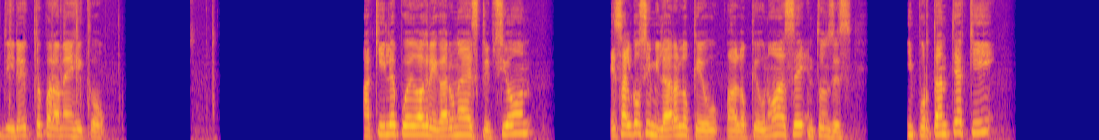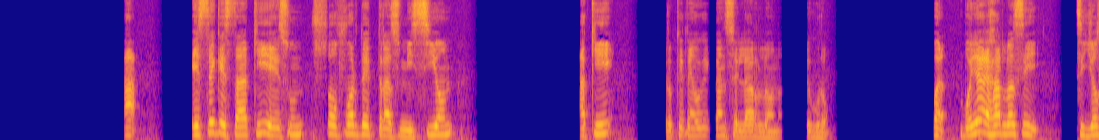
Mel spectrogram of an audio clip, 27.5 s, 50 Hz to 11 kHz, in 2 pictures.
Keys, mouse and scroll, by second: 0.0-3.6 typing, 6.0 click, 7.4-9.5 scroll down 1, 9.5-12.6 scroll down 1, 12.6 click.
